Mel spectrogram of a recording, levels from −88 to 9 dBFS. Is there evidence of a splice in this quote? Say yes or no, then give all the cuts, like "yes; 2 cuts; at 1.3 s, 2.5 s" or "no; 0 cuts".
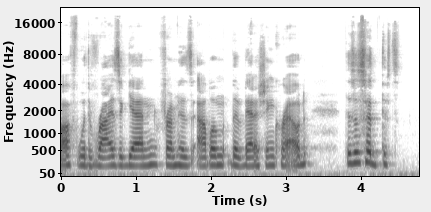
no; 0 cuts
